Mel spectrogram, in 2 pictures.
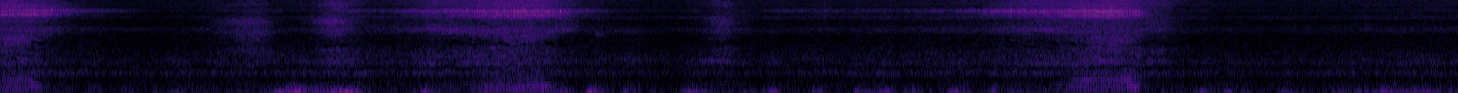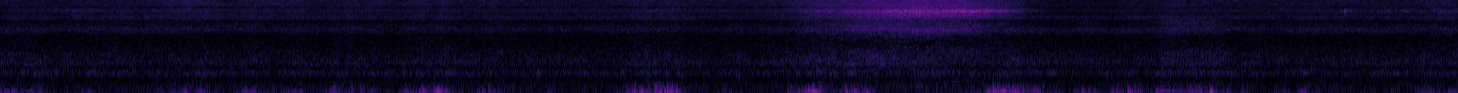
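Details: Person snoring: low, rough rattling breaths with occasional snorts over a quiet background hum; typical snore.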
